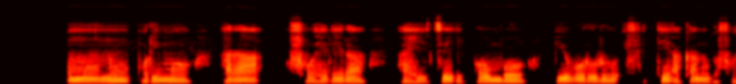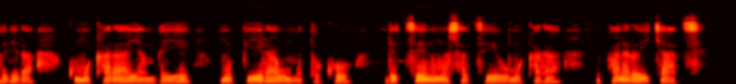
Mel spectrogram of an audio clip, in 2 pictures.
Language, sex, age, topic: Kinyarwanda, male, 25-35, agriculture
